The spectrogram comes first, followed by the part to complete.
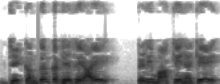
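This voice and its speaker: Man acting a gruff Haryanvi uncle. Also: high-pitched, takes it slowly, a little mellow. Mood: brusque, bargaining. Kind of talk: Hindi cartoon voice acting.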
